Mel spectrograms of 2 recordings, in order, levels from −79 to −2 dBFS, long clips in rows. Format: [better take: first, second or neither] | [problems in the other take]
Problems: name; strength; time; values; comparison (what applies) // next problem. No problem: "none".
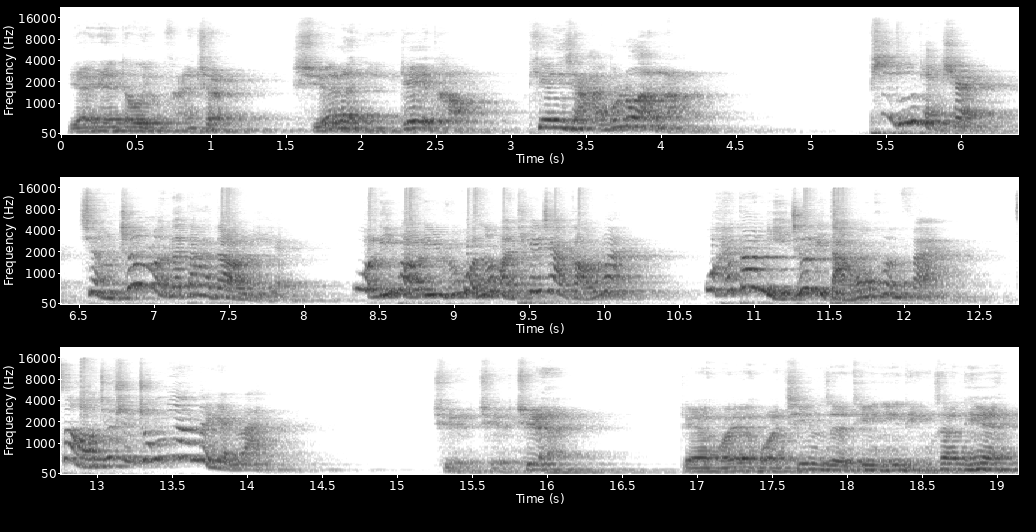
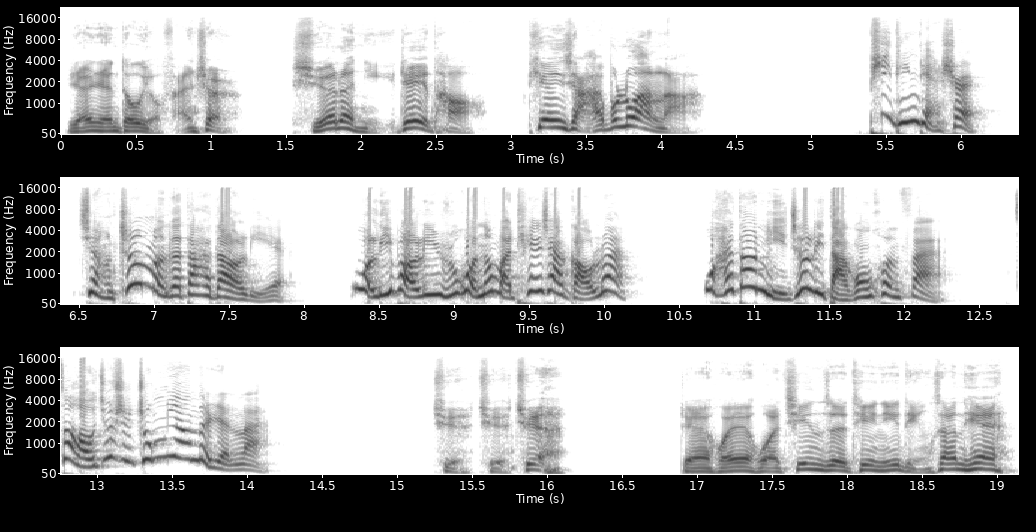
second | room echo; slight; dies away in 0.8 s // off-mic speech; far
